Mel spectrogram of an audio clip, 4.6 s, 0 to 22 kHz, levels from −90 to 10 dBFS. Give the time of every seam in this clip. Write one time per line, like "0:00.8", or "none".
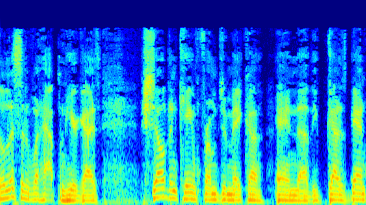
0:03.4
